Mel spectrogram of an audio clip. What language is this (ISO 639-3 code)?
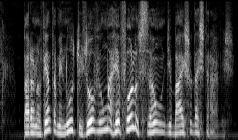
por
